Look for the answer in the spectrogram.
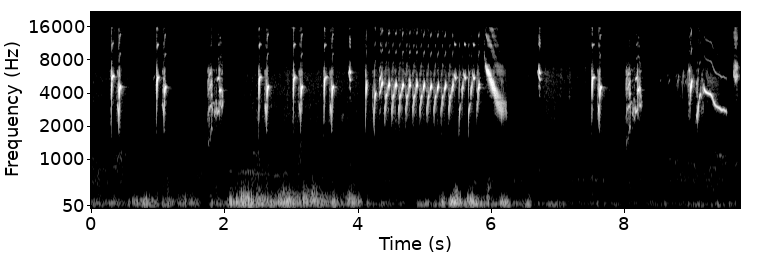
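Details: European goldfinch singing: bright, high twittering notes in short spaced bursts, then a fast buzzy trill of rapid repeated notes and a rising sweep, with a low rumbling background noise underneath.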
